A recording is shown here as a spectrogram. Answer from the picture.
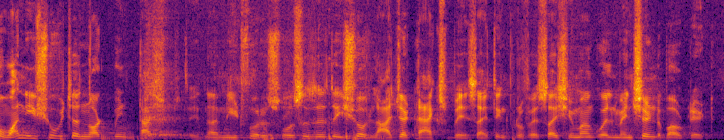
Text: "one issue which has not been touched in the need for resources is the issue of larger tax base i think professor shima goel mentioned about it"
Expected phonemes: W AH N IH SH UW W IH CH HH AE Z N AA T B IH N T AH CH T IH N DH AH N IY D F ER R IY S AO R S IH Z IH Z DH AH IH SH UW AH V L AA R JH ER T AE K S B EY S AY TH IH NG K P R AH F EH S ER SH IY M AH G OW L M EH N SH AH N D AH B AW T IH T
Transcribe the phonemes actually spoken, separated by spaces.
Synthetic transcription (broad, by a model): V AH N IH SH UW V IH CH HH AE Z N AA T B IH N T AH CH T IH N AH N IY D F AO R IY S AO R S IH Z IH Z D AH IH SH UW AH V L AA R JH ER T AE K S B EY S AY T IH NG K P R AH F EH S ER SH IY M AH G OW L M EH N SH AH N D AH B AW T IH T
